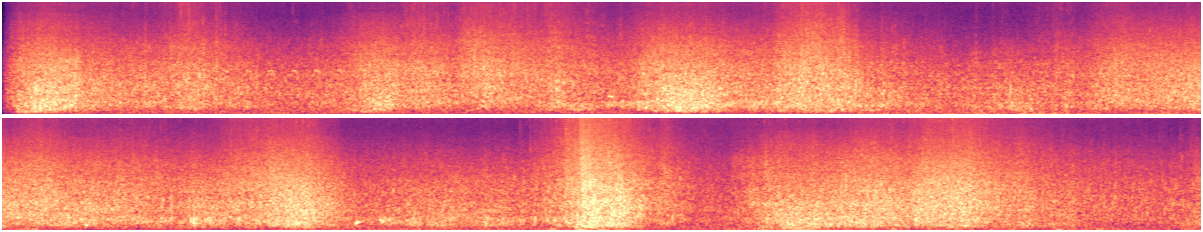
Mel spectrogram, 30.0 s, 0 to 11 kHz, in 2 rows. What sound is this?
Soundscapes > Nature
Sea. Surf. Waves
Recorded that sound by myself with Recorder H1 Essential
Waves, Surf, Sea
